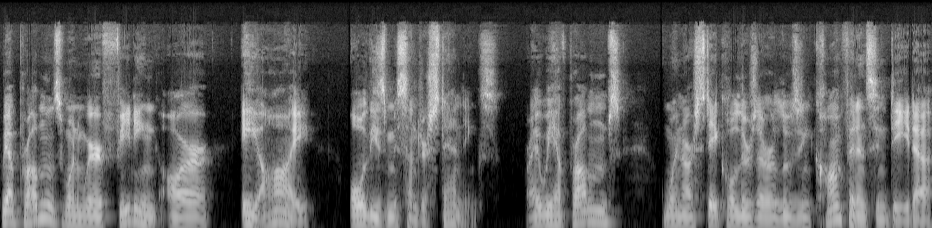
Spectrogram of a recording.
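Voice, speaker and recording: A man with a slight Romanian accent at a moderate pace, on a very clean recording with a silent background. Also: medium pitch for a man, lively intonation. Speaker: data management speaker, YouTuber. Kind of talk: conference keynote. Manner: hesitant fillers and repetitions.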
